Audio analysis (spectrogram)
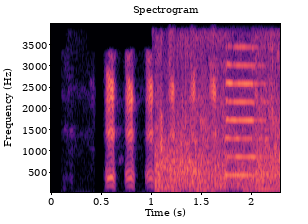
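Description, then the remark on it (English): Three short, loud car horn toots in quick succession, then a steady wash of busy traffic noise with engines rumbling and a sustained horn tone blending in. “We got traffic.”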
